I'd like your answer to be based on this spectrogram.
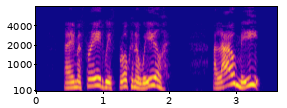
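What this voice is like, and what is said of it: Thick Irish brogue. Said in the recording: “he called out in his thick Irish brogue”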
